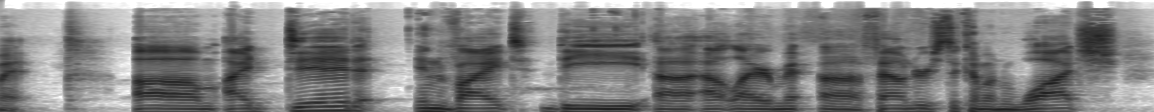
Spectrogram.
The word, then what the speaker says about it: OVTLYR: So part of what we have been doing is working with a company called Outlier, and that is spelled OVTLYR.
